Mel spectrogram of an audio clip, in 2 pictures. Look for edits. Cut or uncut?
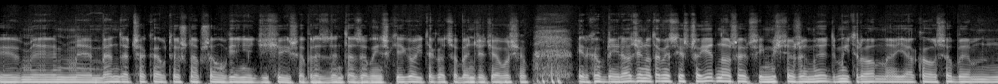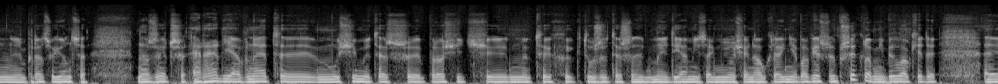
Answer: uncut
